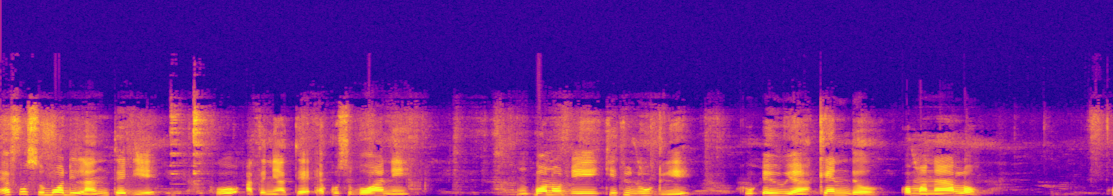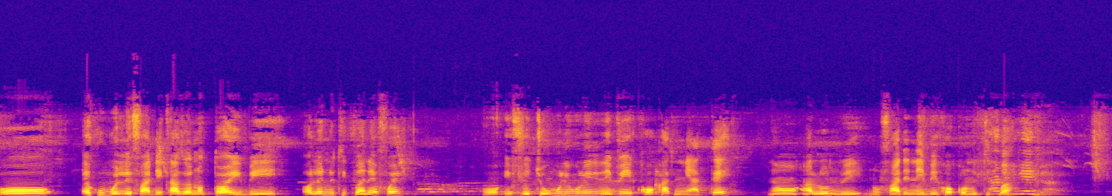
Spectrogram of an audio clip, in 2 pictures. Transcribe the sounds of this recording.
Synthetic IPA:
ɛ˦fʊ˦sʊ˦bɔ˦dɪ˦la˨n̩˦tɛ˦dɪ˨ɛ˨kʊ˦a̰˨t̪ɛ˨nɪ̃˨a˨t̪ɛ˦ʔɛ˦kʊ˦sʊ˨bɔ˦a˦nɪ˨ | ŋ̩˨k͡pɔ˦nʊ̃˦dɪ˦t͡ʃe˦tu˦nu˨˦ɡli˨e˦kʊ˦ʔe˦wi˨a˨kɛ˦n˦dɔ˨ | kɔ˦mã˨na˨˦lɔ˨ | kʊ˦ | ɛ˦ku˦be˨le˦fa˨dɪ˨ka˦zɔ˨nʊ˨t̪ɔ˦jɪ˨bɪ˦ | ɔ˨lɛ˦nʊ˦t̪i˦k͡pa˨nɛ˦fɛ˦ | kʊ˦ʔɪ˨fle˨t͡ʃo˨˦wu˦li˦wu˦li˦dɪ˨nɪ˨bɪ˦kɔ˨˦ka˦t̪ɪ˨nɪ̃˨a˨t̪ɛ˦ | nɔ˦a˨lo˦nu˨e˦nʊ̰˨fa˨˦dɪ˨nɪ˨bɪ˦kɔ˦kɔ˨nʊ˦t̪i˦k͡pa˨

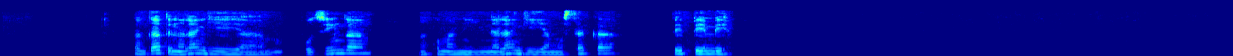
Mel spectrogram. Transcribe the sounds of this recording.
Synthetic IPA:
ba˨ŋka˦te˨na˨la˦ŋɡi˨ja˨ | bo˨zi˦ŋɡa˦ | ma˨ko˨ma˨mi˨na˨la˦ŋɡi˨ja˨mo˨sa˦ka˦ | pe˦pɛ˦mbe˦

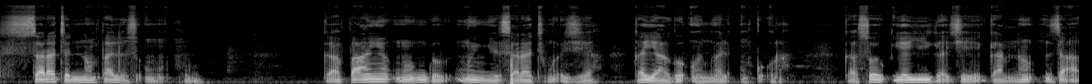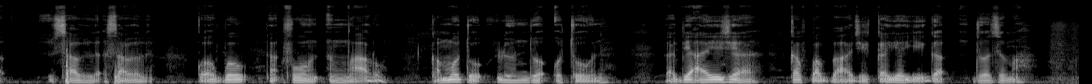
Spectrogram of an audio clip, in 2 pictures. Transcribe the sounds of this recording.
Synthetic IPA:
sa˦ɾa˦tɨ˨n˦nːɨ˦ŋpa˦lːɨ˨zʊ˨ʔʊ˨ŋɔ̰˨ | ka̰˨pa˦ɲɛ˦ŋ˦ŋu˦n˦jɛ˨lsa˦ɾa˦tɨ˨ŋo̰˨ʒi˦a˨ | ka˦jaː˨ɡɨ˦ʔo˨n˨ɔ̰˨lɨ˨ŋ̩˦˨kʊ˨ʔʊ˨ɾa˨ | ka̰˨so˦jɛ˦jiː˦ɡa̰˨ʒḭ˦˨ɡa˨nːɨ˦za̰˦ʔ | sa˦bɨ˨lsa̰˦bɨ̰˨lɨ˨ | ka˨o̰˨ɡ͡bo˦˨fo˦˨n̩˦ŋ͡ma̰˨ʔa˨ɾo˦ | ka˨mo˦to˨lu˨n̩˦dɔ˦o˨tʰo̰ː˦nɨ˨ | ka˨ba˦ʔa˨ji˦ʒi˦a˨ | ka˦k͡pa˦ba̰ː˨d͡ʒḭ˦ka˨ja˦jḭ˦ɡa˨ | do˦zɨ˦ma˦

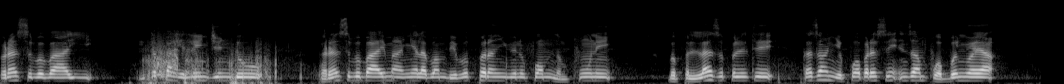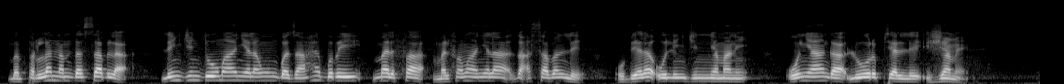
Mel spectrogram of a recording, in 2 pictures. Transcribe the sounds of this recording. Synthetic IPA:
pɨ˨ɾɨ˦n˦sɨ˦bɨ˦baː˦ji˦ | n̩˨tɨ˦pa˦hɪ˨lɨ˦nd͡ʒi˦ndoː˦ | pɨ˨ɾɨ˦n˦sɨ˦bɨ˦baː˦ji˦maː˦˨ɲɛ˦la˦ba˦m˦be˨bɨ˦pɨ˦ɾɨ˦ŋ˦ju˦nɨ˦fo˦mnɨ˨mpuː˦nɨ˦ | bɛ˨pɨ˨lla˦zɨ˦pɨ˦ltɨ˦ | ka˦za˦ŋ˦ɲɛ˨pu˦ɔ˦bɨ˦ɾɨ˦sɨ˦n̩˦za˦mpu˨a˨bɨ˦ɲɔ˦ja˦ | bɨ˨mpɨ˨ɾɨ˨la˦na˦mda˦sa˦bla̰˨ | lɨ˦nd͡ʒɪ˦ndoː˦maː˦ɲɛ˦la˦ŋʊ˦nɡ͡ba˨za˨ɦɪ˦ɡ͡bɨ˦bɨ˦ma˦lfa˦ma˨lɨ˨fa˦maː˦˨ɲɛ˦la˦za̰˦ʔsa˦bɨ˦n˦lɨ̰˨ | o˨bi˨ɛ˨˦la˦ʔo˦lɨ˦nd͡ʒɪ˦nːɛ˦ma˦nɨ˦ | o˦ɲaː˦ŋɡa˨loː˦ɾɨ˦pi˨ɛ˨lːɨ˨ʒɛ˦mɨ̰˨

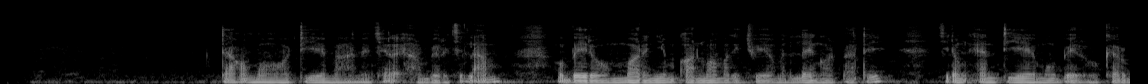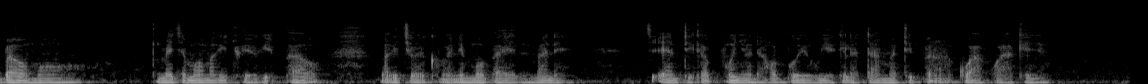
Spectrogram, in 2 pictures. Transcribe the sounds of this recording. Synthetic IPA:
d̥a˦kɔ̰˦mɔ˦tje˦ma˦nɛ˦t͡ʃɛ̰˨ɾɛ̰˨ʔɛ˨no˨be˨do˨t͡ʃɪ˦la̰˦mo̰˨be˨do˨mɔ˦ɾi˨ɲi˦mɔ˨nmɔ˦ma˦ɡɪ˦t͡ʃwe˨jo˨ma˦le˦ŋɔ˨d̚pa˨tɪ˦t͡ʃɪ˦do˨ŋɛ̰˦ntje˦mo˦bḛ˨do˨kʰɛ˨ɾo˨ba˦o˨m˦ | mɛ˦t͡ʃa˨mɔ˦ma˦ɡɪ˦t͡ʃwe˨jo˨ɡɪ˦b̥a˦o̰˦ma̰˦ɡɪ̰˦t͡ʃɔ̰˨ḭ˨ko˨mḛ˨nɪ˦mo˦ba˦ɪ˦lma˦nɛ˨ | t͡ʃɪ˦ʔɛ˦ntje˦ka̰˨pwo˦ɲo˦dɔ˨kɔ˦bo˨jo˨wi˨e˨ki˦lʔa˨ta̰˦mːa˦tji˦be˨no̰˨kwa˦kwa˨ke˦ɲo˦

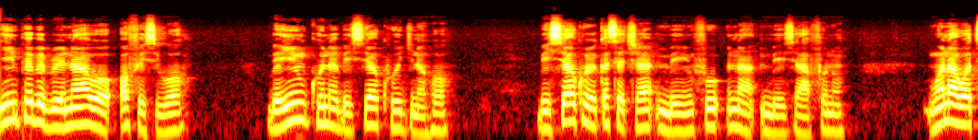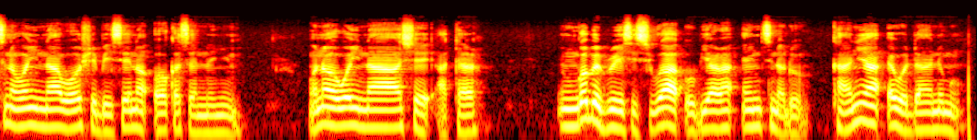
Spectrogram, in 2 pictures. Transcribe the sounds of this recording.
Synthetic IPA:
ɲĩ˦m˦pʰɛ˦be˨bɾe˨nʊ̃˦a˦wɔ˨ɔ˦fɪ˨swɔ˦ | be˨ɲĩ˦ŋ̩˦kʰu˦nã˨be˨si˦a˦kʰʊ˦ɾd͡ʑi˨nã˨ɦɔ˦ | be˨si˦a˦kʰʊ˨ɾɪ˨ka˦sɛ˨t͡ɕʰɪ˨ɾa˦m̩˨be˨ɲĩ˨n˦fo˦nã˨m̩˨be˨si˨a˨fʊ˦nʊ̃˦ | wɔ̃˦nã˨wɔ˦tʰɪ˦nã˨wɔ˦ɲĩ˨nã˦˨wɔ˨ɔ˦ɕᶣɛ˨be˨si˦ɛ˦nã˨ʔɔ˨˦kʰa˦sa˨n˦ã˦ɲĩ˦m | wɔ̃˦nã˦ɔ˨wɔ˦ɲĩ˨nãː˦ɕɛ˨a̰˨tʰɛ˨˦ɾ | ŋ̩˨ɡɔ˦be˨bɾeː˨si˨si˨wɔ˦a˨ʔo˨bi˦a˦ɾa˦n̩˦tʰɪ˦nã˨dʊ̰˨ | kʰãː˨ɲɪ̃˦a˨ʔɛ˦wɔ˨dãː˦nɪ̃˦mũ˨

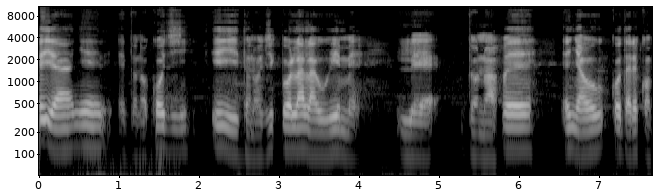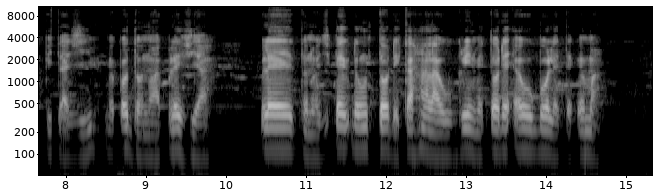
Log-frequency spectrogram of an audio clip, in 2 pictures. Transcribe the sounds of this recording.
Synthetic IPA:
e˦ja˨ɲɛ̃˦e˨d̪ɔ˨nɔ̃˨kɔ˦d͡ʑi˦ | e˦jɛ˨d̪ɔ˨nɔ̃˨d͡ʑi˦k͡pɔ˦la˦la˨wu˨je˦mɛ̃˨ | lɛ˨ | d̪ɔ˨nɔ̃˨a˨ɸe˦ | e˦ɲã˨wo˦kɔ˦d̪a˨ɖe˦kɔ˨mpi˦t̪a̰˨d͡ʑi˦mɛ˨k͡pɔ˦d̪ɔ˨nɔ̃˨a˨k͡ple˦vi˨a˨ | k͡ple˦d̪ɔ˨nɔ̃˨d͡ʑi˦k͡pe˦ɖe˦ŋũ˦t̪ɔ˦ɖe˨ka˦ɦã˦la˨wu˨ɡɾi˦nmɛ̃˨t̪ɔ˦ɖɛ˦ʔḛ˦wo˦ɡ͡bɔ˦lɛ˨t̪ɛ˨ɸe˦mã˨

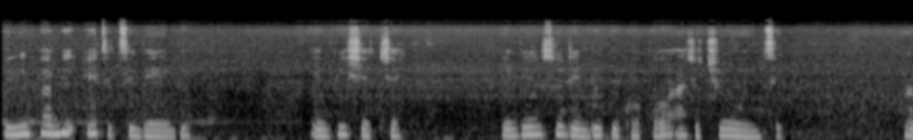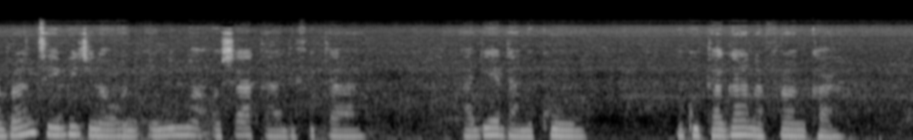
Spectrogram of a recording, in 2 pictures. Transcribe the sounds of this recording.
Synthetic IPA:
ɛ˨nĩ˦pʰa˦bi˦ɛ˦tʰɪ˨tʰɪ˨bæː˨bi˦ | e˨bi˦ɕɛ˨t͡ɕʰɛ˦ | e˨bi˦n̩˦sʊ˦dɪ˨du˦kʰu˨kʰɔ˨kʰɔː˦a˦t͡ɕʰɪ˨t͡ɕʰɪ˦ɾɪ˦wɔ̃˨n̩˨tʰɪ˦ | a˨bɾã˦n˦tʰɪ˨e˨bi˦d͡ʑi˨nã˨wɔ̃˨ñ˨e˨nĩ˦mũ˦a˨ʔɔ˨ɕɛ˦a˦tʰaː˨dɪ˨fi˨tʰaː˦ | a˨dɪ˦ɛ˦da˨nɪ̃˨kʰũː˦m˦ | e˨ku˨tʰa˨ɡa˦nã˨fɾã˦ŋ̩˨kʰaː˦

